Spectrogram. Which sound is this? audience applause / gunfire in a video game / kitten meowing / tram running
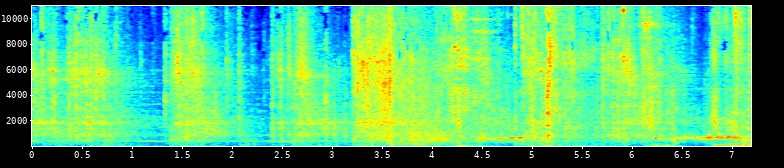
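gunfire in a video game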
